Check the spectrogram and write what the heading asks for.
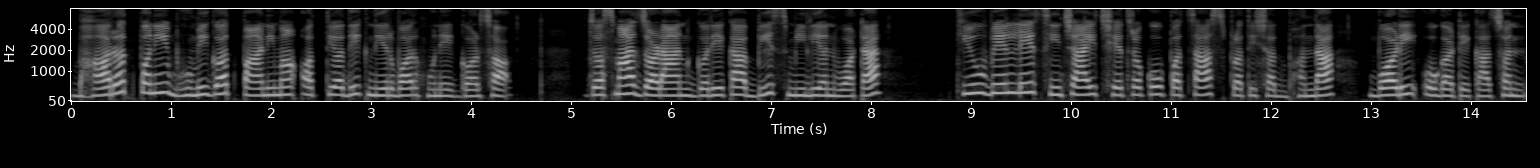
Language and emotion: Nepali, neutral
